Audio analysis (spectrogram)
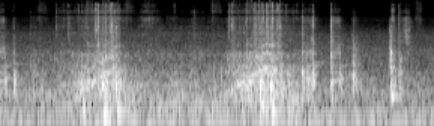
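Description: A sewing machine stitching quilt binding, running in two short bursts of rapid mechanical whirring with clicks and pauses in between, close and fairly quiet, with no talking.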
